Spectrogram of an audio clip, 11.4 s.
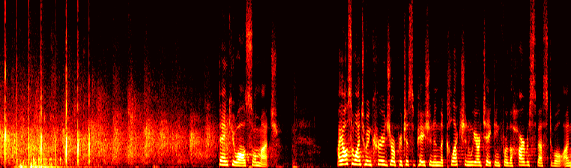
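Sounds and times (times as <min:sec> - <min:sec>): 
audience applause: 0:00.0 - 0:04.4
speech: 0:04.4 - 0:05.6, 0:06.8 - 0:11.4.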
